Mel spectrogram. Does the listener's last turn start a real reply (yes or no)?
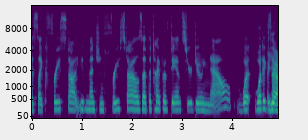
yes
